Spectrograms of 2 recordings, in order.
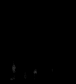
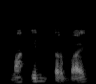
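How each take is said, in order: First: Faint whispered repeat; whispered echo. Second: Said in the usual way. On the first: Shown as a demonstration. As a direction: whisper "makin terbaik" as a fading echo. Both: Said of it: "repeated phrase, second whispered".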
